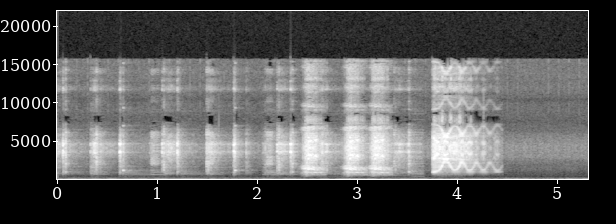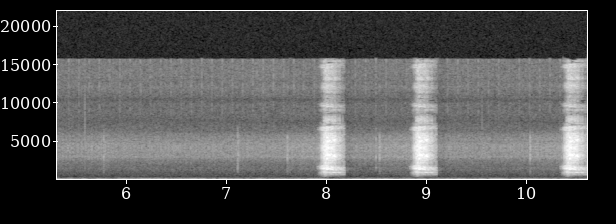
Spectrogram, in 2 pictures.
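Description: Soundtrack of a Flipnote Studio animation playing through a Nintendo DSi's small speaker: a quick run of clicks and short pitched sounds over the first four and a half seconds, then three short separate sounds about a second apart near the end. A steady low hum runs underneath.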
